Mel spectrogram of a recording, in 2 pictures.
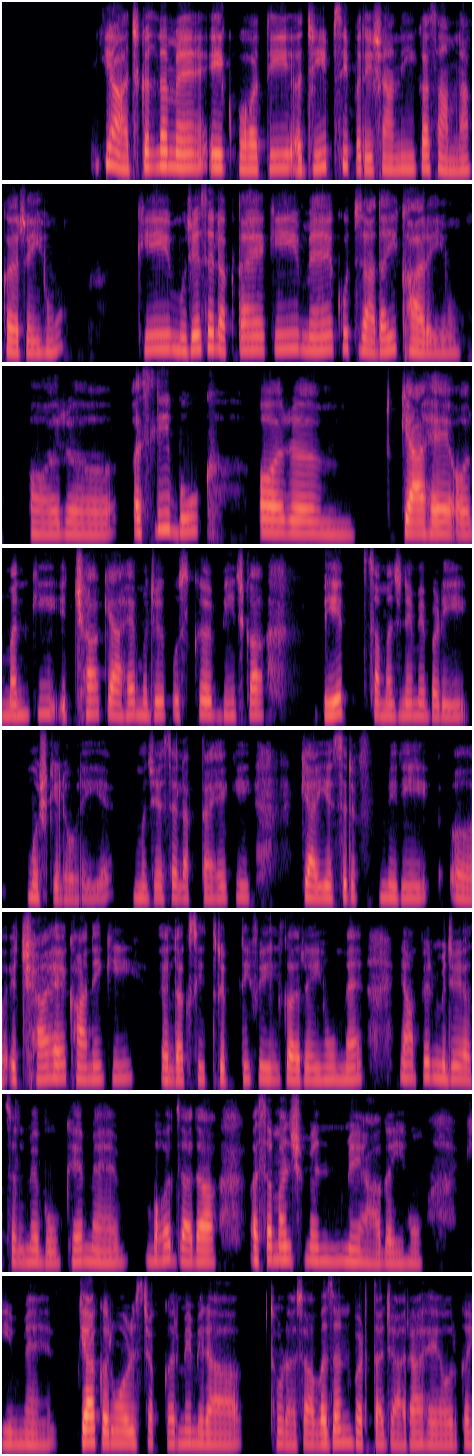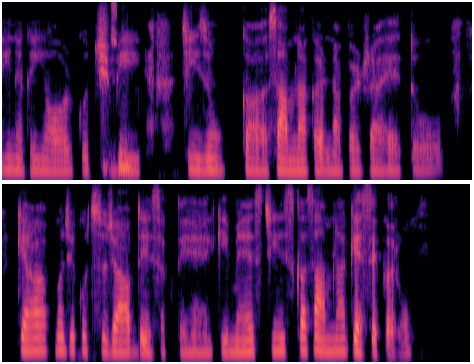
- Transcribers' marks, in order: tapping; in English: "फील"
- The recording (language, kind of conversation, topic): Hindi, advice, भूख और तृप्ति को पहचानना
